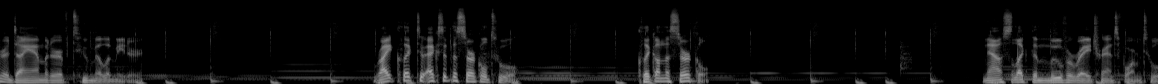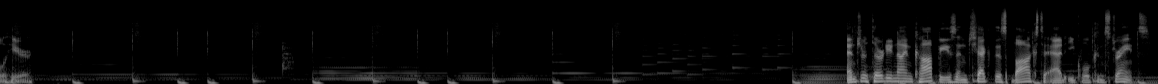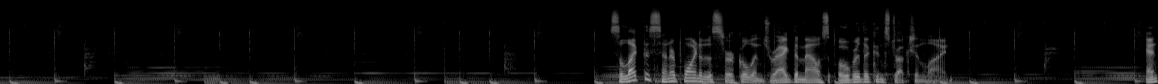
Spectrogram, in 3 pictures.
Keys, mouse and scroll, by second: 1.4 2, 2.7 Return, 4.3 right click, 6.8 click, 16.6 click, 21.5 3, 22.1 9, 28.0 click, 30.7 click.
